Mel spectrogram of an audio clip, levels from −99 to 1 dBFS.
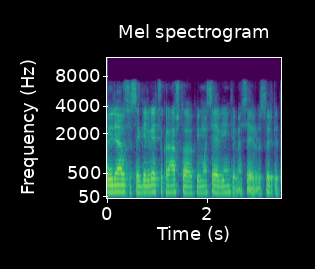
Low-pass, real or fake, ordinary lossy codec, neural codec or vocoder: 7.2 kHz; real; AAC, 48 kbps; none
